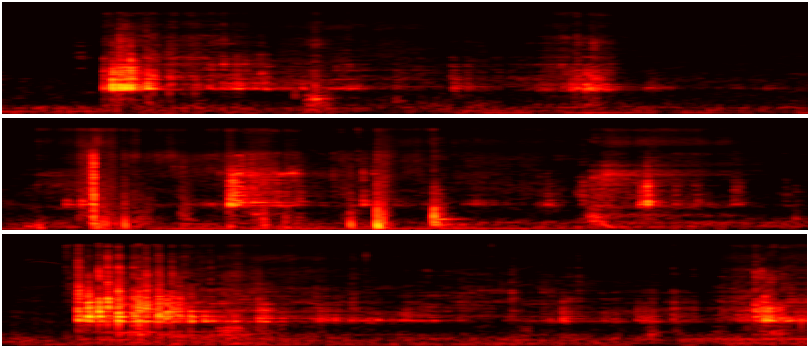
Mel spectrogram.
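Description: Small wooden tippe top spun inside a metal frying pan, scraping and clattering against the pan bottom in bursts. It is loudest just after the start and again about two-thirds through, with sharp clicks in between.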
